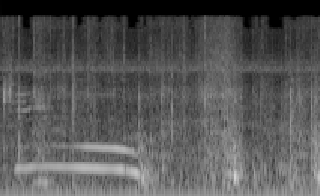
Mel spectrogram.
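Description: Packing material rustling inside a cardboard shipping box as it is unpacked by hand. Before it comes a single drawn-out high vocal note, about a second long, that drops in pitch at the end.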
